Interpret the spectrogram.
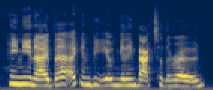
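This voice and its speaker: A woman voicing a gentle young adult man, soft and earnest, while reading a visual novel aloud. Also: high-pitched, fast talker, faint music behind, lightly acted. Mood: tender.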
